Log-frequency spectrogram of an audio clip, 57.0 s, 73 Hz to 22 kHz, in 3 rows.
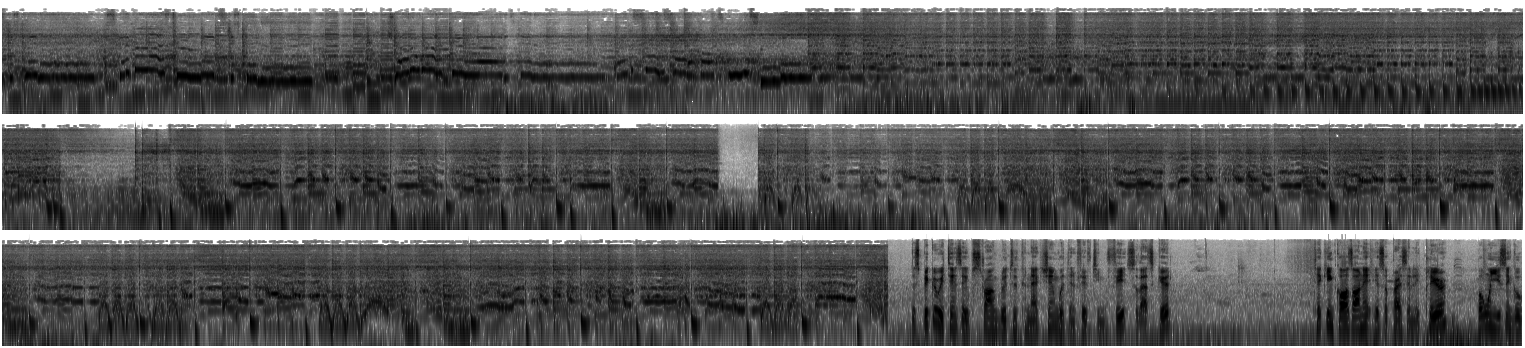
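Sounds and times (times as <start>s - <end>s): song over a beat on speaker: 0.0s - 20.1s, 20.8s - 49.1s
electronic dance music: 8.4s - 49.1s.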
